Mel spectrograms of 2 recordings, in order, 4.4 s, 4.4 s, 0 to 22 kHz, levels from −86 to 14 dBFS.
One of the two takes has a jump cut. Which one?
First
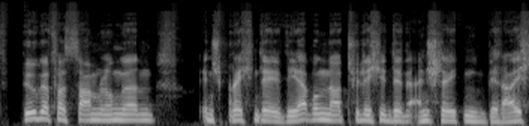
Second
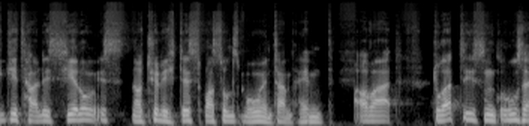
second; 1 cut; at 3.0 s

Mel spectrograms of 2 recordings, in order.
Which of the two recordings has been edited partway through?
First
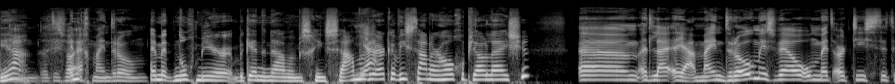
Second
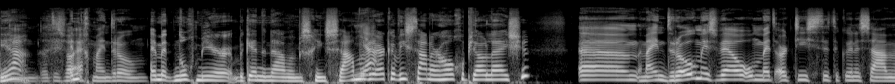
second; 1 cut; at 6.4 s

